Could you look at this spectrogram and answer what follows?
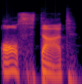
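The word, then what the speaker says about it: Alcott: Well, first of all, his last name was pronounced allott.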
